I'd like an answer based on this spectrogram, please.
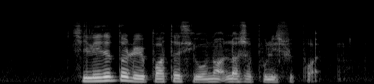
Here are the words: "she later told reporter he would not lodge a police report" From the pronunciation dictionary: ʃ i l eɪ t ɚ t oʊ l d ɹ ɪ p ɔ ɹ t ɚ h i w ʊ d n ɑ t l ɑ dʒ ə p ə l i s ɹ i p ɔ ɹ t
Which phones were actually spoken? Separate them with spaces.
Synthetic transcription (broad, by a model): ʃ i l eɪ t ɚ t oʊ d ɹ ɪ p ɔ t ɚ h i w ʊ n ɑ t l ɑ tʃ ə p ə l i s ɹ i p ɔ t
